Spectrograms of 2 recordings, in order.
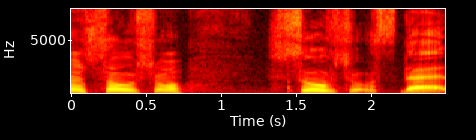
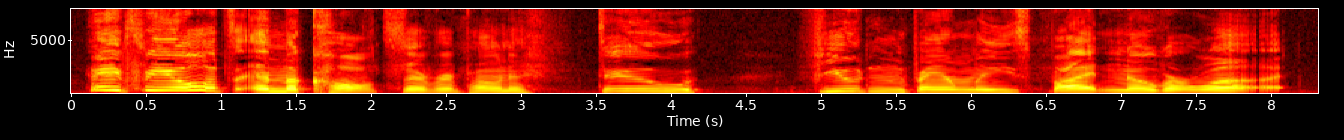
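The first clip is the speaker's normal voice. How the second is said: put-on American southern accent; 2 semitones higher than usual. Greeting everybody, southern accent. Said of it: "sorry for the southern accent".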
